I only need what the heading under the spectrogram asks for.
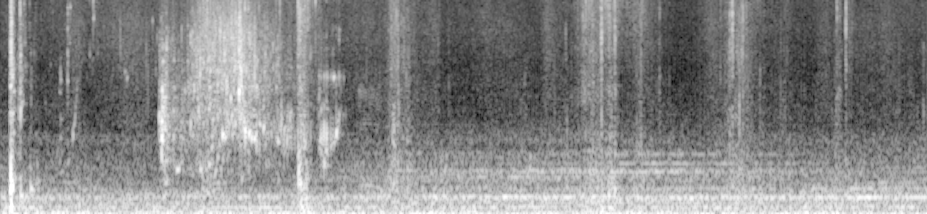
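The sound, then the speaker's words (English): Water trickles and splashes into a cup, fetched for a creature, with a fuller pour early on, then scattered drips and splashes over a steady low background rumble. “Look, we're getting water for that creature, and that's that.”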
